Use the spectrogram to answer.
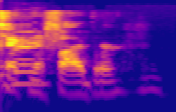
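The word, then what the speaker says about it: Tecnifibre: Is it Technafiber? Technafiber.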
